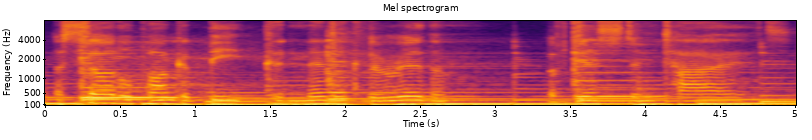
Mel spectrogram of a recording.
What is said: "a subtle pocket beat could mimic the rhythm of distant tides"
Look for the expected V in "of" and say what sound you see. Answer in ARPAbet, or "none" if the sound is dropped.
V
